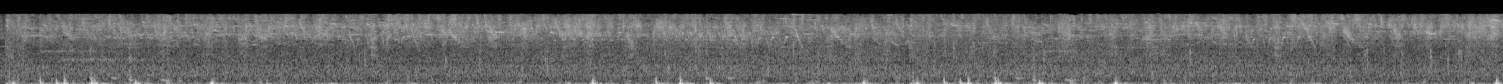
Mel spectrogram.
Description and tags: Chidori (raikiri) - Thousand birds
A chidori sounds form Naruto, made with my mouth and recording of birds...THOUSAND BIRDS!!!!
thousand, raikiri, Hatake, Naruto, chidori, Kakashi, birds, Sasuke, energy, fantasy, Uchiha, electricity, rasengan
